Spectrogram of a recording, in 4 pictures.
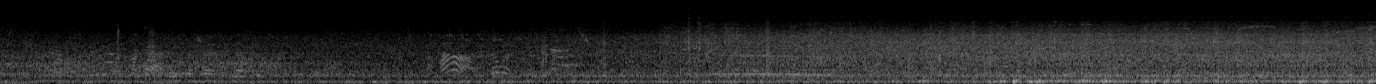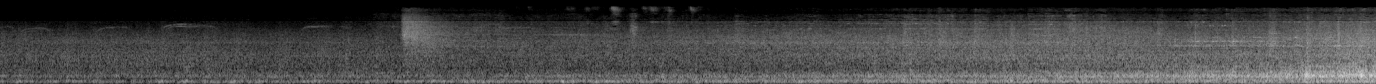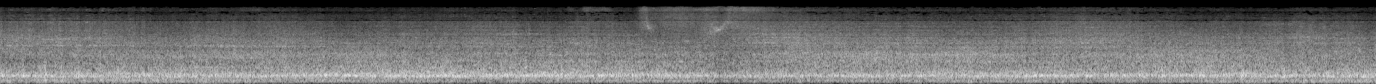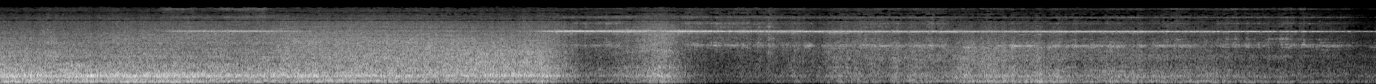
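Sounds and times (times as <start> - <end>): train wheels rolling on rails: 3.4 - 55.0
high-pitched wheel squeal: 33.3 - 35.6, 42.9 - 44.5, 46.6 - 55.0.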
